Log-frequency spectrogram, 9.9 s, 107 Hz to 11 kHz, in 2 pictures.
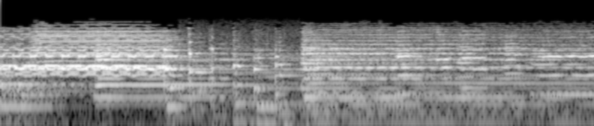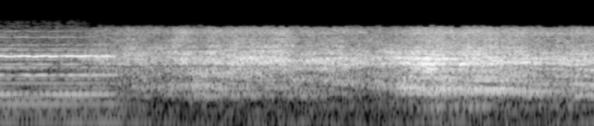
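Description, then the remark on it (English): The propeller engine of Plane 2 of the Fighting 8 squadron drones with steady harmonic tones and brief stutters, then swells into a broad, rushing roar as it builds power and takes off, heading home, loud throughout with no voices. “Fighting 8 from Drake, Plane 2. Take off okay, heading home.”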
